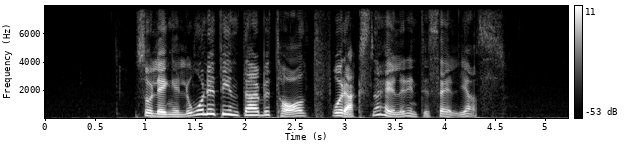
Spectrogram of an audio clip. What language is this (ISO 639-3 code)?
swe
